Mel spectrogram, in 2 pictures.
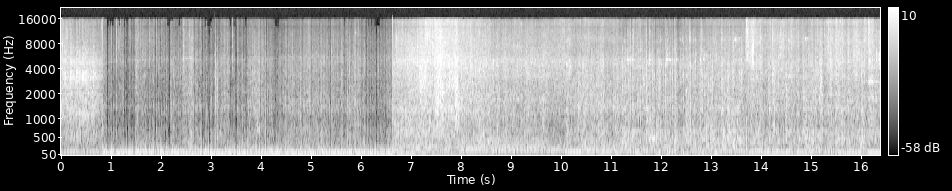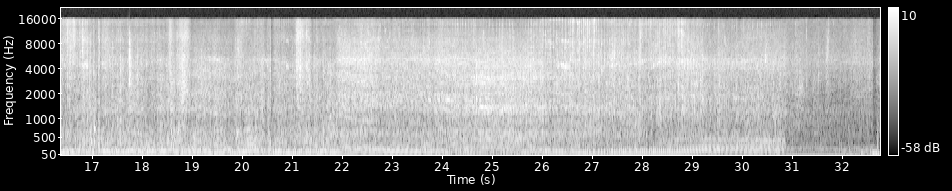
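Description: Engine of a homemade off-road buggy built around a recycled car engine, driving over rough forest tracks, its pitch rising and falling as it revs up and eases off.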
